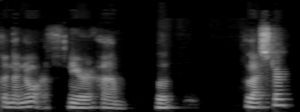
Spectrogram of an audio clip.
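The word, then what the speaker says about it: Leicester: the north near um Lester is that how I pronounce it y y r Lester and so when they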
